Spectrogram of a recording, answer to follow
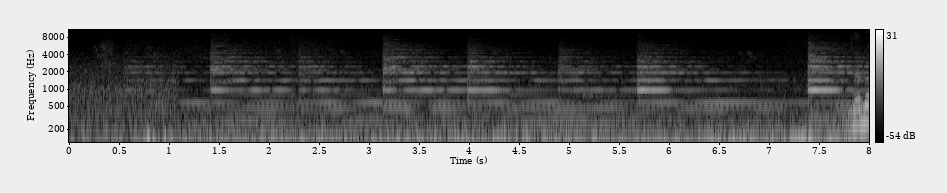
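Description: Bells ringing: a series of struck bell tones beginning about a second in, about seven strikes at uneven spacing, each ringing on and overlapping the next, over a low steady rumble.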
